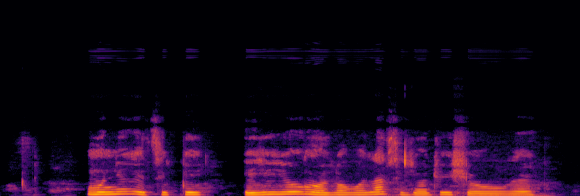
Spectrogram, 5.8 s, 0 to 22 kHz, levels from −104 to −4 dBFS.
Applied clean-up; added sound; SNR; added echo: none; none; none; none.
